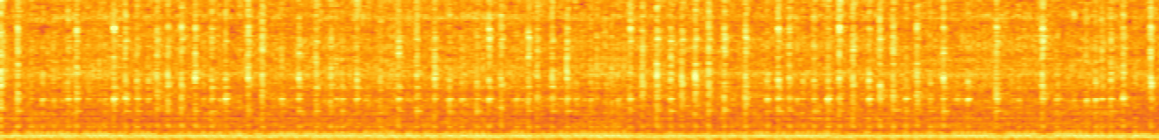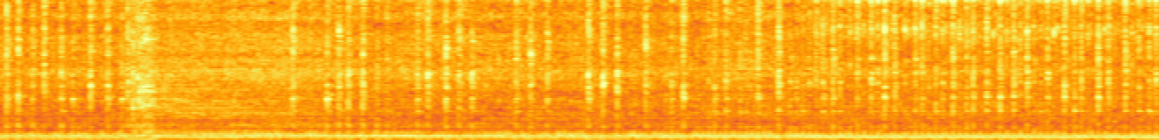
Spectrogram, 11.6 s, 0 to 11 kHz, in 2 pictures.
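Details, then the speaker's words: Mystery 200-series junkyard chainsaw labeled '266', with red showing through: a steady idle buzz sags and stumbles toward stalling as the idle screw is lowered. The engine dies at idle, and the owner suspects it is running out of fuel. "This thing's running out of fuel, friends, is what I actually think's going on here."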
